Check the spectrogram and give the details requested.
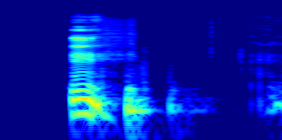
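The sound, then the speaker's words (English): Three throaty gulps of Pilsner beer in quick succession, the first loudest and the next two fading, with another swallow just beginning at the end. “You can't really sip a Pilsner. You have to get a good three swallows in. I'm going to back have another.”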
